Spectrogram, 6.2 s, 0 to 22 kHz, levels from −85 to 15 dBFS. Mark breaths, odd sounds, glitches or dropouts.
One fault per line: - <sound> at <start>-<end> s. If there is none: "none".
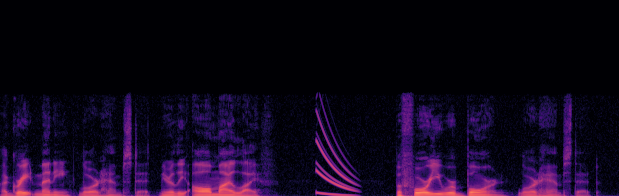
- chirp at 3.2-3.6 s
